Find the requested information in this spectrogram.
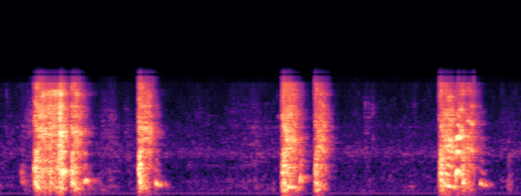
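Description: Five harsh, brassy coughs in separate bursts, fitting a barking cough in an adult.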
